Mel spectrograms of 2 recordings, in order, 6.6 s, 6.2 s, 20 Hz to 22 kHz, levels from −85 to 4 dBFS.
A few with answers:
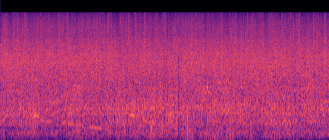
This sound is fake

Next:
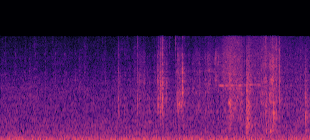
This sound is real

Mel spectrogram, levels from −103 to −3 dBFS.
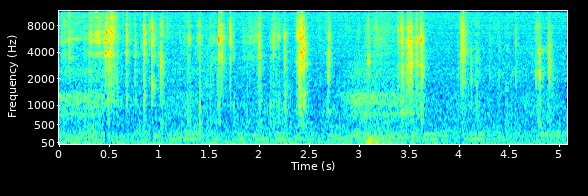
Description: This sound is fake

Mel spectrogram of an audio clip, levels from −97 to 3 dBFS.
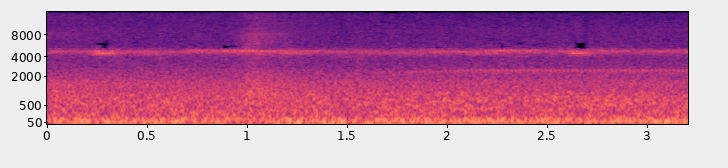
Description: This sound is real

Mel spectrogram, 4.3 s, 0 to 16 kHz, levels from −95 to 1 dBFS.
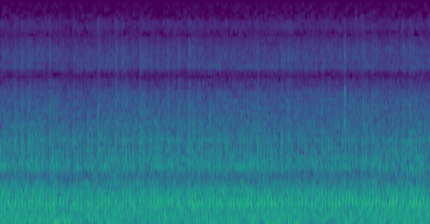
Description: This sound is fake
